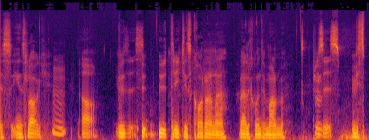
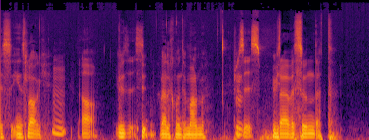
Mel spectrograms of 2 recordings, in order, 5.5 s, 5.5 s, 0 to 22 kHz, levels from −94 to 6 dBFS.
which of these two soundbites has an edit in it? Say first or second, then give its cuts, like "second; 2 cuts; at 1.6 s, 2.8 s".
second; 2 cuts; at 2.3 s, 4.2 s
